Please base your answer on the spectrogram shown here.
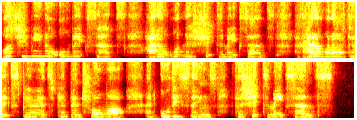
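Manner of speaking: play-acted, high, furious, raging shout. Retelling shouting at God alone in the living room: retelling her own angry shout. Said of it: "I was literally shouting".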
